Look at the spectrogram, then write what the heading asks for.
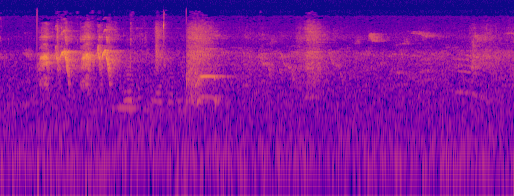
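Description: Small birds chirping: a quick run of chirps about half a second in, then a few scattered calls, over a steady low background noise.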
